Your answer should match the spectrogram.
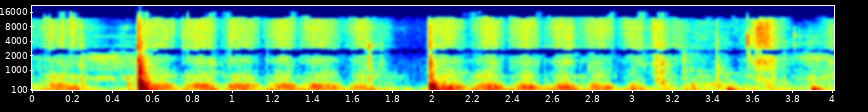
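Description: A brayer rolled back and forth over a paper journal page, spreading gesso: a fast, even run of small sticky crackles as the roller turns. There is a sharp knock each time it comes down on the page, about half a second and two seconds in.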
